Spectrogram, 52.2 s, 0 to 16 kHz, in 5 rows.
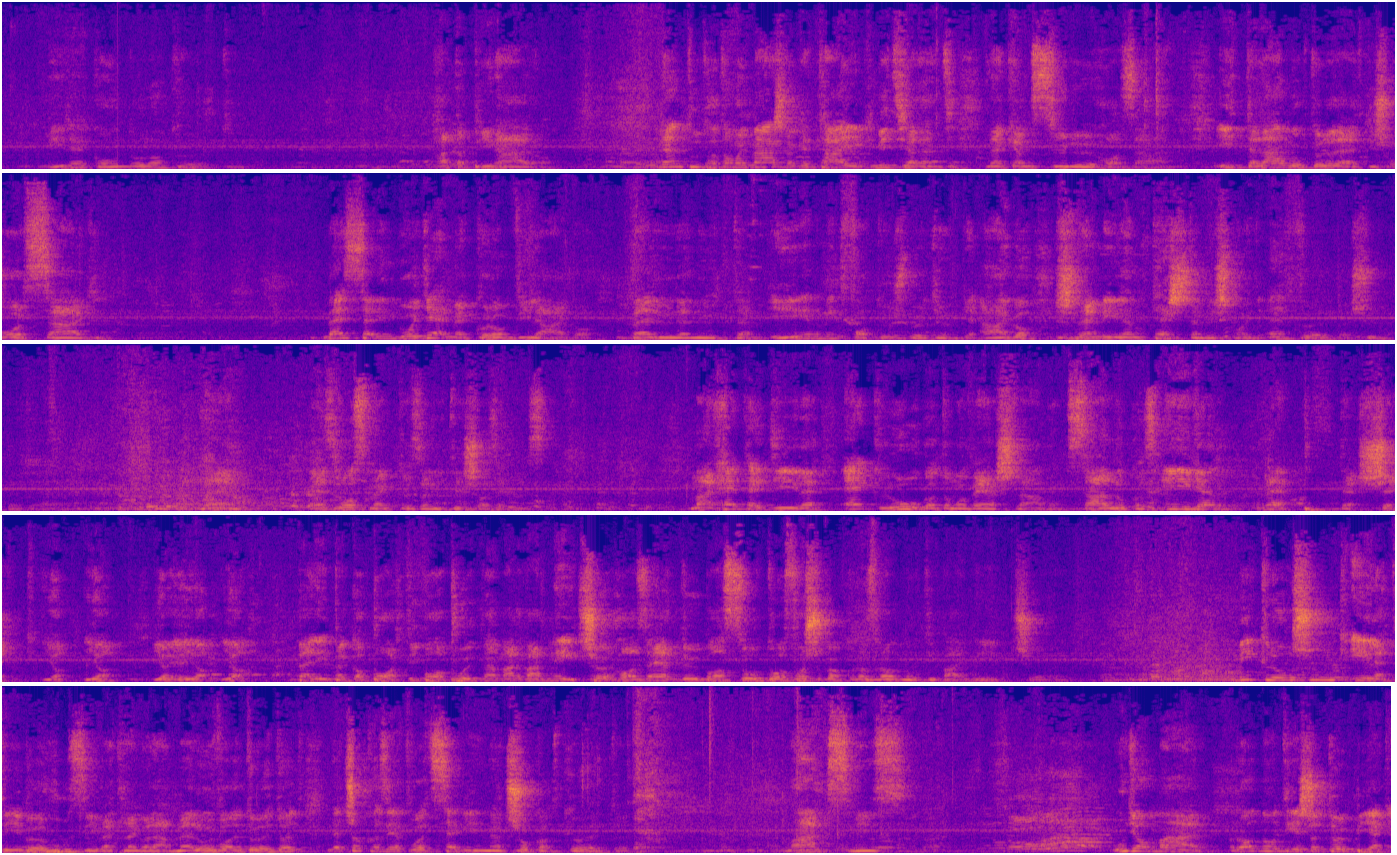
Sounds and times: Speech: 0.3s - 1.8s, 3.2s - 4.2s, 4.9s - 11.4s, 12.8s - 21.2s, 22.3s - 25.0s, 26.0s - 39.4s, 40.6s - 46.6s, 47.7s - 52.2s.

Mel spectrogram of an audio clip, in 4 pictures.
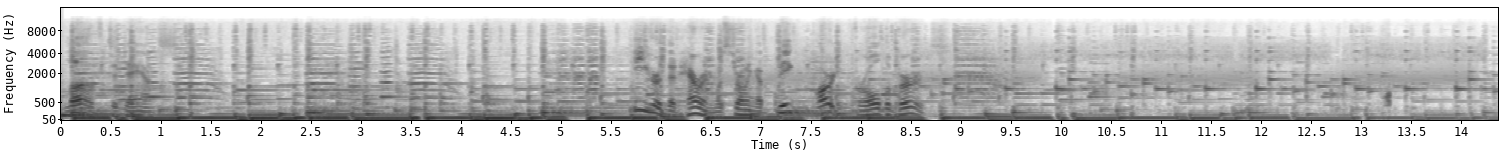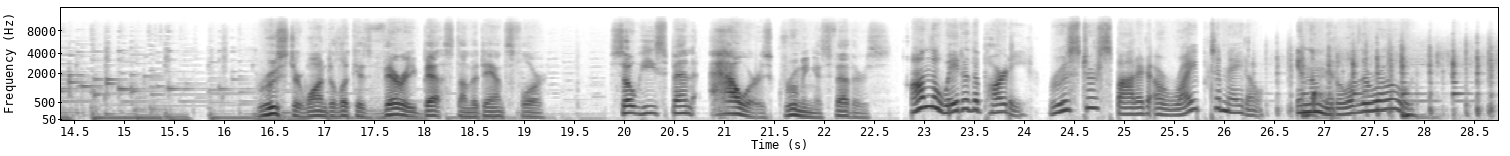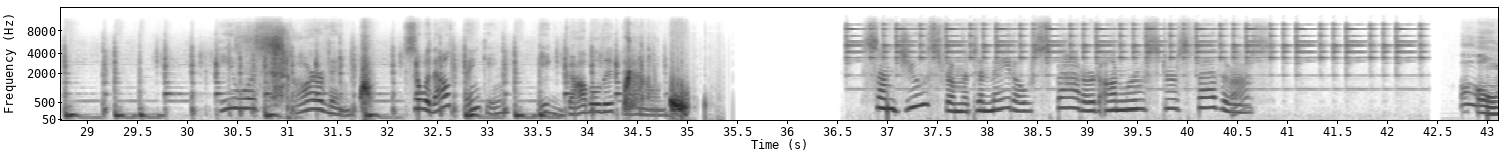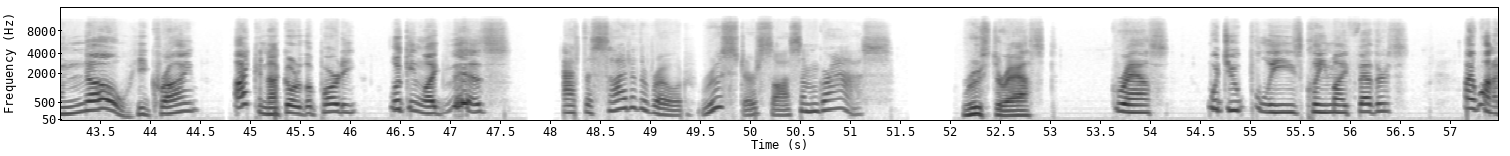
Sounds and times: Speech: 0.0s - 1.1s, 5.7s - 8.8s, 16.3s - 19.2s, 19.9s - 27.9s, 30.3s - 34.8s, 36.9s - 40.7s, 42.8s - 47.6s, 48.2s - 51.4s, 52.1s - 56.6s, 57.2s - 57.4s
Music: 0.0s - 19.9s, 26.1s - 34.8s, 36.6s - 42.2s.

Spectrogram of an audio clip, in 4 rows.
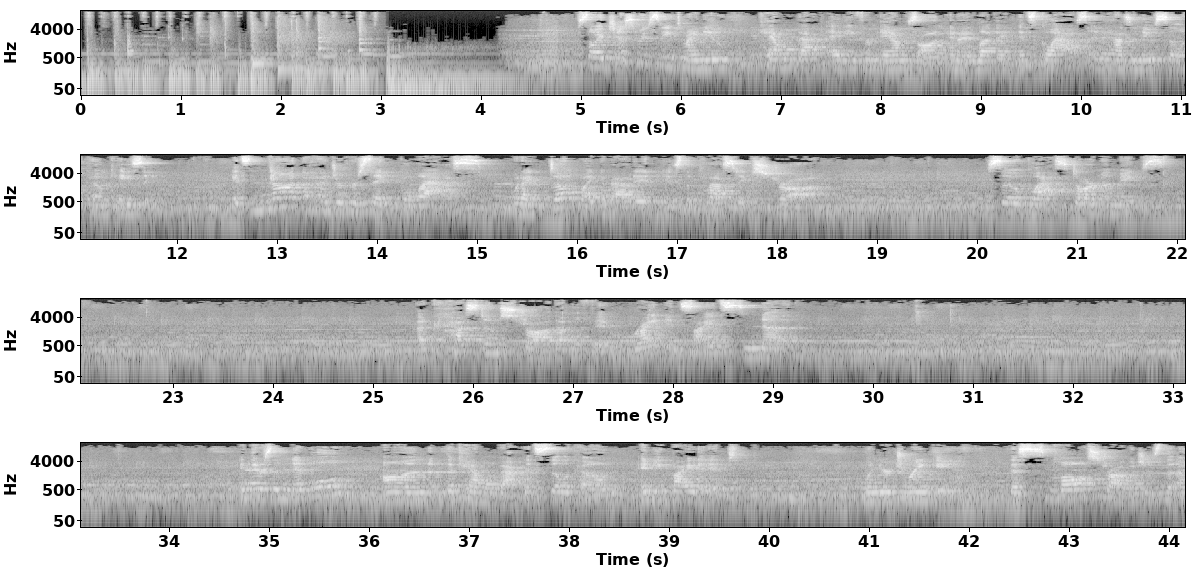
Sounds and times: Music: 0.0s - 44.1s
Speech: 5.0s - 11.9s, 12.6s - 18.6s, 20.1s - 22.0s, 25.4s - 29.3s, 34.7s - 39.7s, 41.0s - 44.1s.

